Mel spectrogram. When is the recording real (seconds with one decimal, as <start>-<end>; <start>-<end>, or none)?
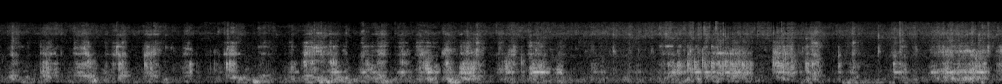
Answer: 2.1-4.4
